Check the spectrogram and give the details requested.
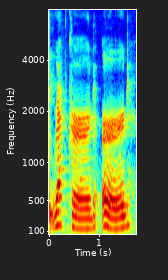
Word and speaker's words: record: Now it's going to be reduced and it's going to be recorded. I'm going to lose my or that I had in the clear syllable.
